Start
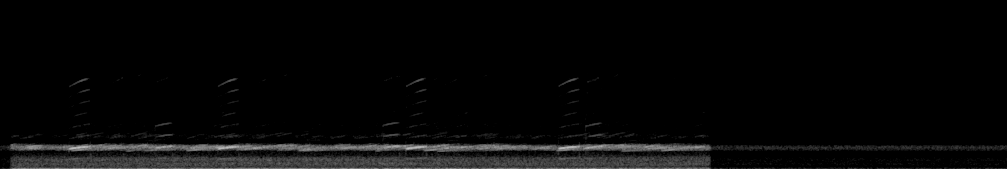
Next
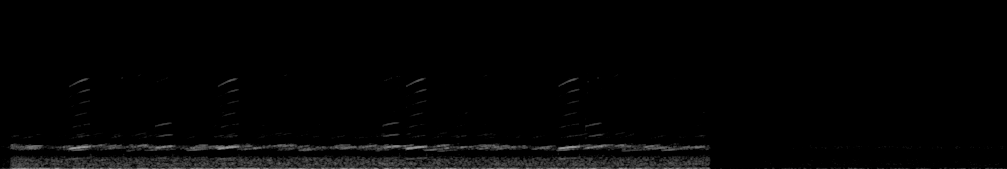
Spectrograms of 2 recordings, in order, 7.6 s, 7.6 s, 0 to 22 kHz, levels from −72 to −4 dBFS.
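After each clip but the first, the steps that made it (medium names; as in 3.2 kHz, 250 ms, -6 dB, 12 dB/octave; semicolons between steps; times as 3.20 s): peaking EQ 2.5 kHz -11.5 dB 1.1 oct; reverb removal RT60 1.4 s; trim +1 dB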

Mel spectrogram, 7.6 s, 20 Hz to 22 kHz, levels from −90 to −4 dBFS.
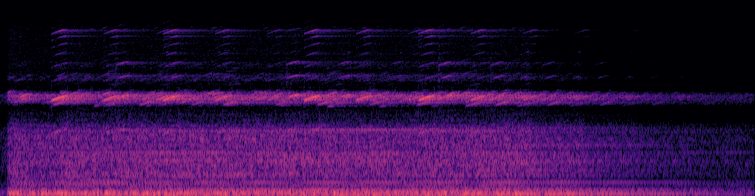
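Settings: on a send: feedback delay 520 ms, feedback 44%, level -5 dB; on the sum: FDN reverb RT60 3.3 s, low-frequency decay 1.2×, high-frequency decay 0.45×, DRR 0.5 dB; trim -2.5 dB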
